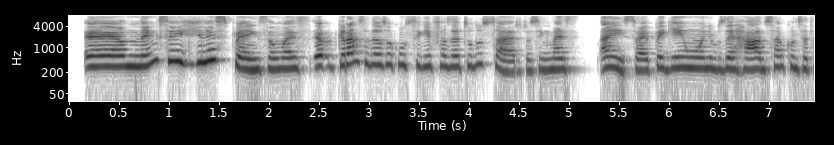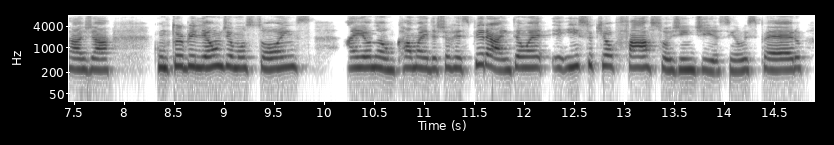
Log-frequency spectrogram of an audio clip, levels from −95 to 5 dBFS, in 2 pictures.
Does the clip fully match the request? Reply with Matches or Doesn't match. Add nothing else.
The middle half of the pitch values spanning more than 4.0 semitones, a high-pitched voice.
Doesn't match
